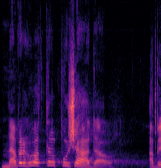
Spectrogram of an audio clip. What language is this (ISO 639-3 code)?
ces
